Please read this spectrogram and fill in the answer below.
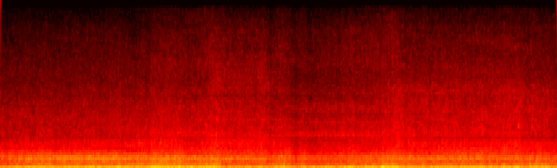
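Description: Single-cylinder Suzuki motorcycle engine running steadily at cruising speed, mixed with wind and road noise.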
